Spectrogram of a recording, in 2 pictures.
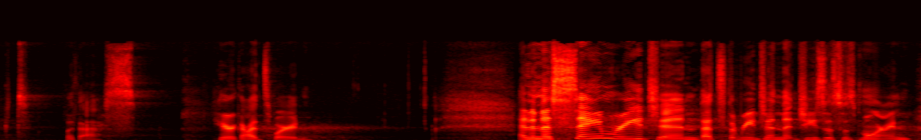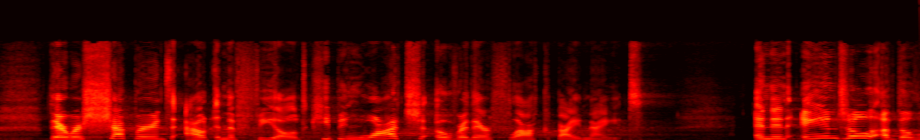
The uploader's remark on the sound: Recorded at our Sunday gathering on December 10, 2023 in Port Orchard WA.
